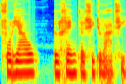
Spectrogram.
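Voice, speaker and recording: Calm and dark, mellow in tone, a woman speaks at a fairly low pitch and a very slow pace. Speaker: meditation guide and coach. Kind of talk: guided meditation. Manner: slow, calm, soft-spoken.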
